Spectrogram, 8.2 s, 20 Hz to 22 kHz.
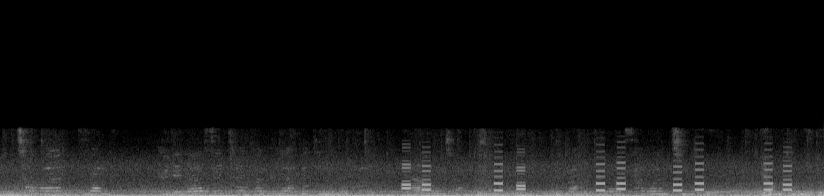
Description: DTMF, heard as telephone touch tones, dialled by hand, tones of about 90 ms, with hum and the noise inside a bus. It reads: 05 37 39 26 65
